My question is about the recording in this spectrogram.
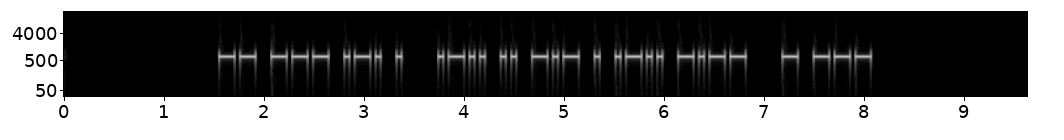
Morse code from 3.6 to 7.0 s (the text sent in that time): LIKELY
